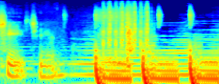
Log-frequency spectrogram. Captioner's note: camera clicking; casual music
